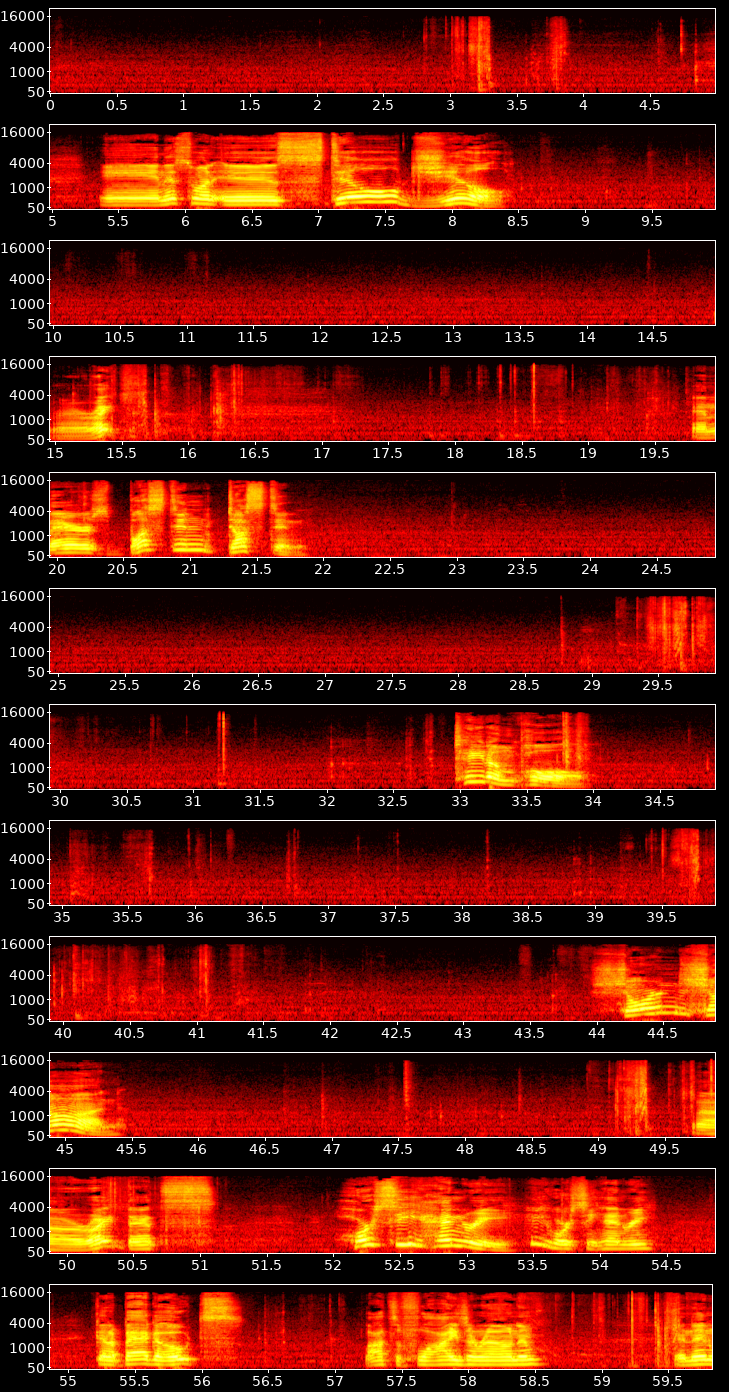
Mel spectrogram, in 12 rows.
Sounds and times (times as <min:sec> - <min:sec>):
Inside, small room: 0:00.0 - 0:59.8.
